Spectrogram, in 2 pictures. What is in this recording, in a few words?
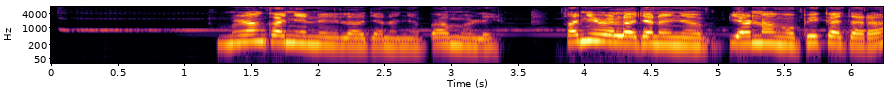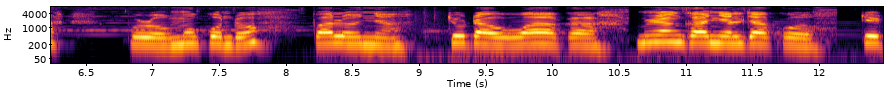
Ngaanytjarra, radio; Carer Gateway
